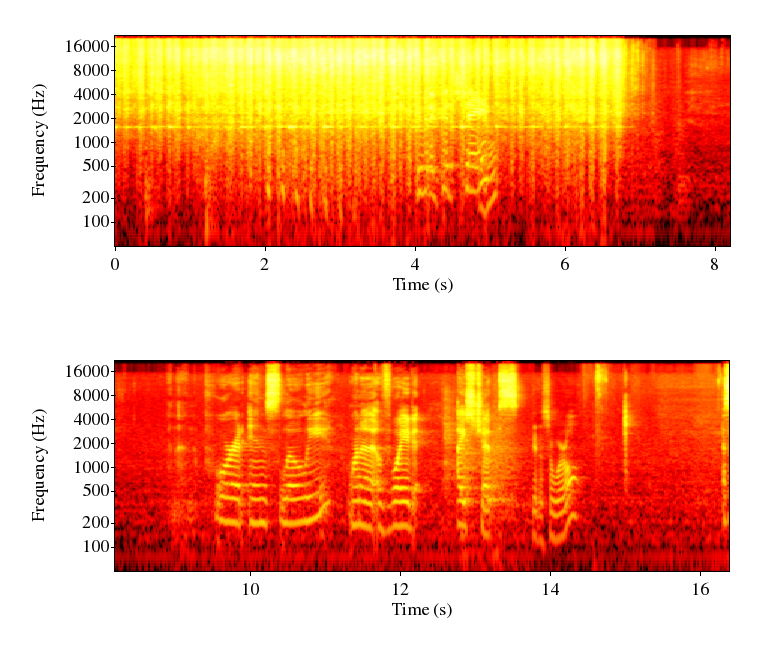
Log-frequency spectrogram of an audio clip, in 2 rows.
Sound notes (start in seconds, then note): 0.0 shaking mixture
